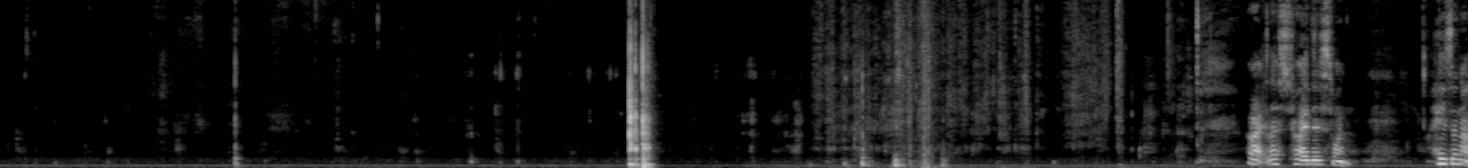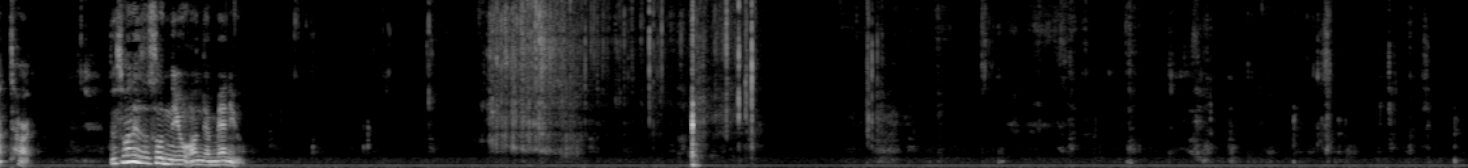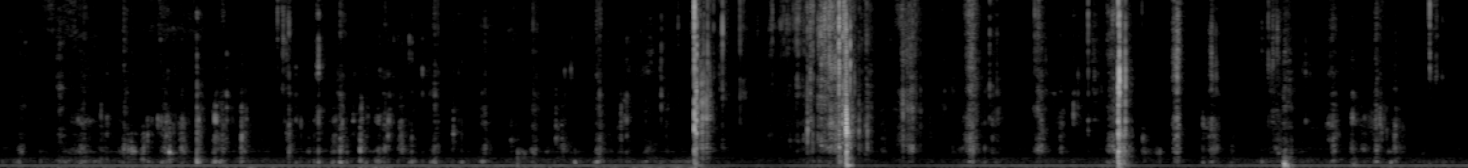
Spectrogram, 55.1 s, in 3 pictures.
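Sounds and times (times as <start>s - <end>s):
slow chewing: 0.0s - 15.6s, 21.6s - 27.9s, 28.6s - 55.0s
crunchy pastry bites: 22.9s - 28.0s, 28.9s - 54.8s.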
